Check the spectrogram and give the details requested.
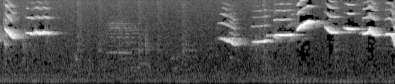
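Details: Oriental magpie-robin (kacer) master song, played to coax quiet caged birds into singing: bright, varied whistled and slurred high notes in quick bursts, a pause with faint low hum, then a rapid run of rising and falling phrases.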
